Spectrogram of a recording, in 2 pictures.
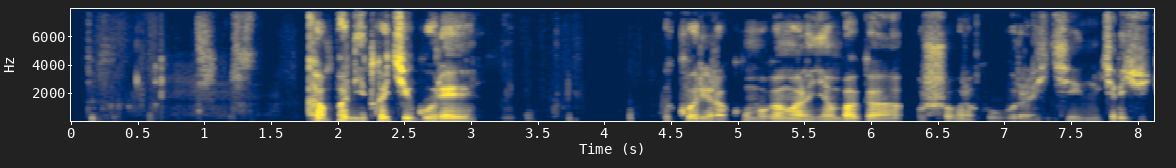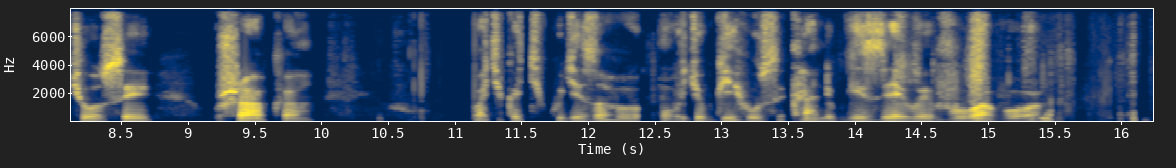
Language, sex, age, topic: Kinyarwanda, male, 18-24, finance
